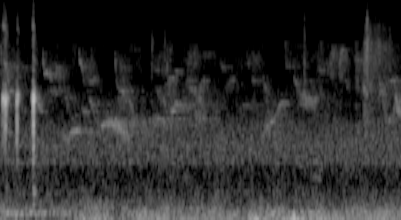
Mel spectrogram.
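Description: Songbirds chirping and calling in woodland, with two sharp clicks near the start and a low steady rumble underneath.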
